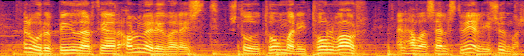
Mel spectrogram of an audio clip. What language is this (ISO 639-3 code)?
isl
